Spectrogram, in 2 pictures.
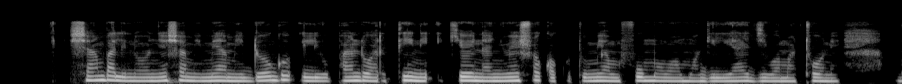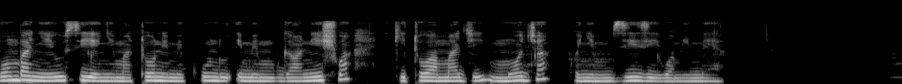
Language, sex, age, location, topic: Swahili, female, 25-35, Nairobi, agriculture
